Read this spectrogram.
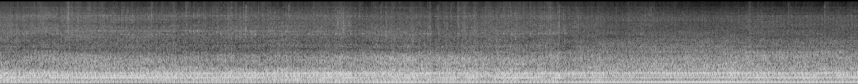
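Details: New Lowe's M230 163cc self-propelled lawnmower cutting tall grass in mulching mode at about a 3.5–4 inch height: strong, even drone holding steady speed, no surging or knocking; healthy engine under load.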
